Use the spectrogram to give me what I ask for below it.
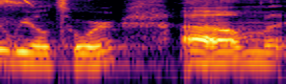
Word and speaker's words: realtor: To be a realtor, which you have to say it like that, right? That's the trademark way, realtor, is different.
